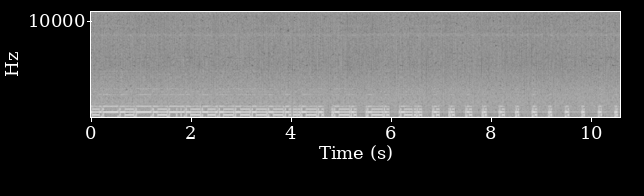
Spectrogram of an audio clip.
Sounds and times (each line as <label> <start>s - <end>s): raw data from a random file 0.0s - 10.5s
